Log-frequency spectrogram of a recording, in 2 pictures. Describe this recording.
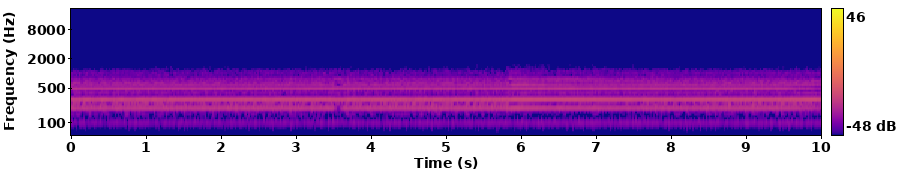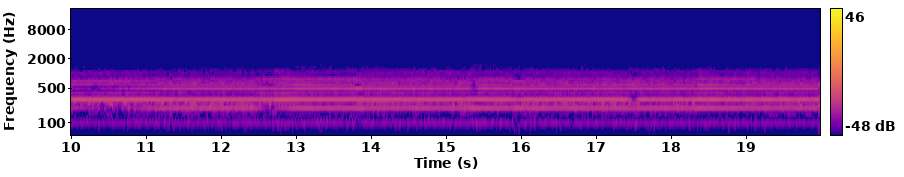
Foley Mechanism Light Buzz Short Loop Mono DR05
Loop of an electronic bulb buzzing (exterior).
Gears: Tascam DR05
noise, recording, buzz, lamp, electric, tube, fluorescent, light, buzzing, loop, flu, hummin, street, neon, bulb, electrical, hum, field, electronic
